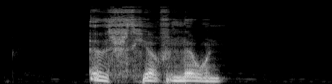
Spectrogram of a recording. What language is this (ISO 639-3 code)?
kab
